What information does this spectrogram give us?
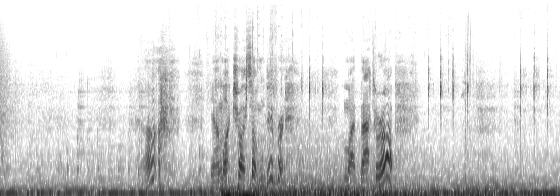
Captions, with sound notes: Ah, I might try something different. I might back her up (clicking)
